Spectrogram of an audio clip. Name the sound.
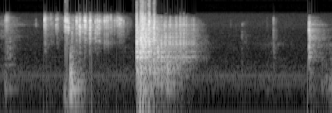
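dice being rolled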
